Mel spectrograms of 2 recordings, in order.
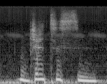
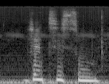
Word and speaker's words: jettison: scratch out this word scratch is jettison not jetty soon there's no word like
